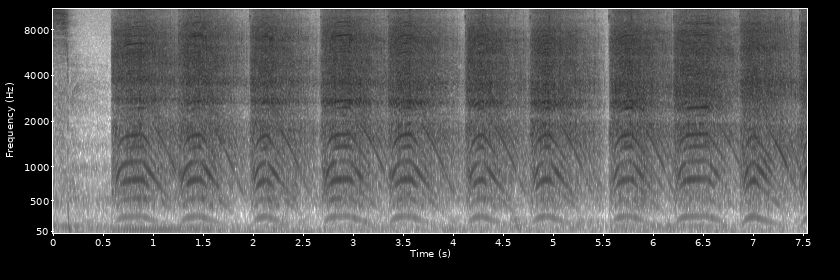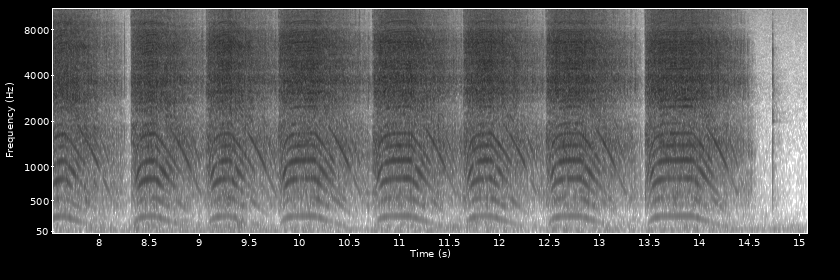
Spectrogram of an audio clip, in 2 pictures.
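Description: Green cordless drill twisting a strip of fox fur held in a clip on its chuck, run in short repeated bursts about three every two seconds, the motor's whine rising and falling with each burst.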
